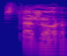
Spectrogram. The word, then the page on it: stazer: Russian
